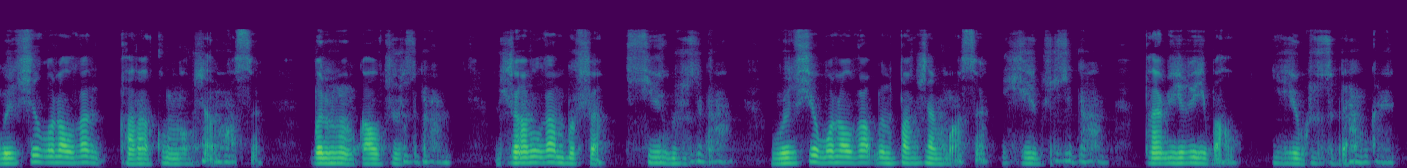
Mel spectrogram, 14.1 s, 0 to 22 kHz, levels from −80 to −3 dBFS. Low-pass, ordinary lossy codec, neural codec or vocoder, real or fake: none; none; autoencoder, 22.05 kHz, a latent of 192 numbers a frame, VITS, trained on one speaker; fake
